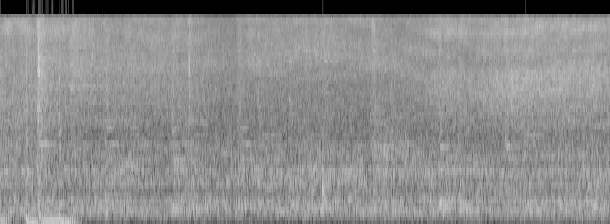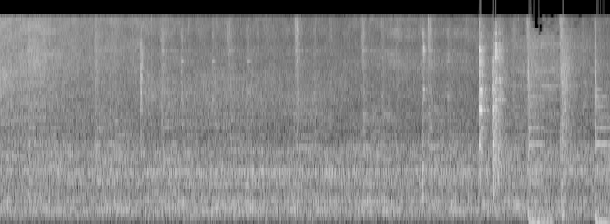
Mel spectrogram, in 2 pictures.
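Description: Background music; its heavy bass drops out after the first second and comes back near the end.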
